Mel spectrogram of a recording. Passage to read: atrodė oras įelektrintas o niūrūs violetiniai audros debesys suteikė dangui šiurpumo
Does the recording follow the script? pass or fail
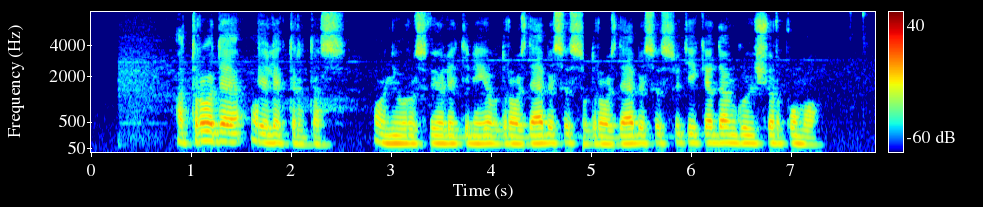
fail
